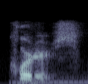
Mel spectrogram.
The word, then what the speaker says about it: quarters: Okay, now here, some people do say quarters, okay, and they pronounce an R, but in most cases, in this word, okay, we say an OR sound. We pronounce this quarters. Quarters.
